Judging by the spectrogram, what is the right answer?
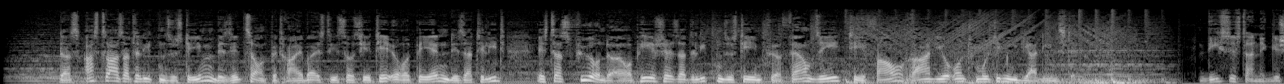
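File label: German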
